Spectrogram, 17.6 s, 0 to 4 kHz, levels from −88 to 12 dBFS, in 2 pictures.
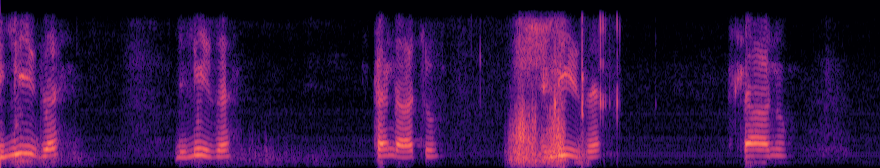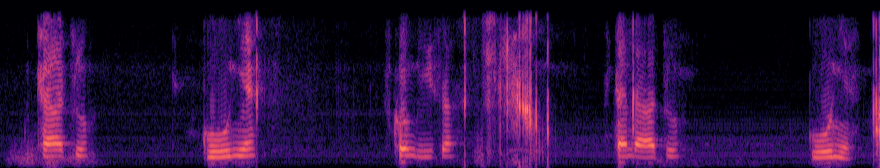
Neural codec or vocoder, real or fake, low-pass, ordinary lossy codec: none; real; 3.6 kHz; none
